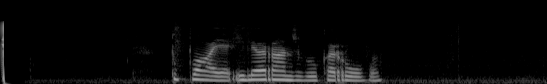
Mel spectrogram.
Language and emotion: Russian, angry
